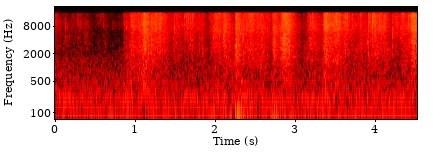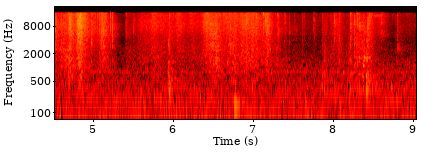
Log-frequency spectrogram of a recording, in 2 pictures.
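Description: Plastic bags crinkling and rustling as groceries are taken out of a shopping bag and set on a counter, with a few soft knocks in the second half.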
